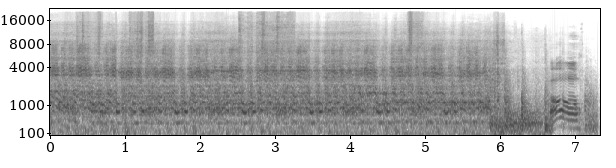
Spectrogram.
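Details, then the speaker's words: Abandoned 1979 Ford F-350 dually, about 45 years old and long sitting, in neutral with the clutch in, given starting fluid: the starter whirs steadily for about six seconds and the engine almost pops but never catches; it cranks but won't start. "Dude, it's almost popping off, but the starter catches."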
